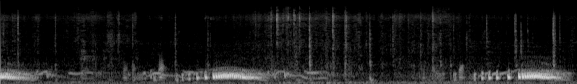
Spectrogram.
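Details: Deep, resonant coos from a male pigeon, a long phrase at the start, middle and end, linked by quieter pulsed murmuring.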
